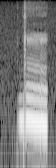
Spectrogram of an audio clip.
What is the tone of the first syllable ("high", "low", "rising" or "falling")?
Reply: low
